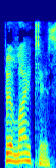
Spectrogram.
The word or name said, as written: thelitis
